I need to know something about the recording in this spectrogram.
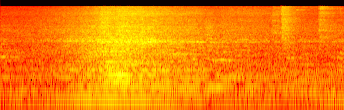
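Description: A motor vehicle's engine passing nearby, swelling to a peak about a second and a half in and then fading, over a steady low engine hum.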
